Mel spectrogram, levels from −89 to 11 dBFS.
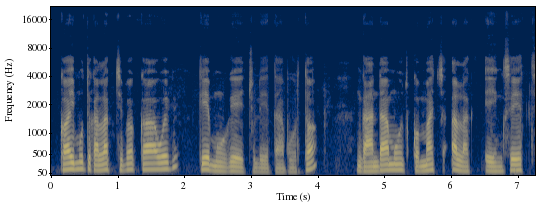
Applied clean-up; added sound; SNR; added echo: none; none; none; none.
